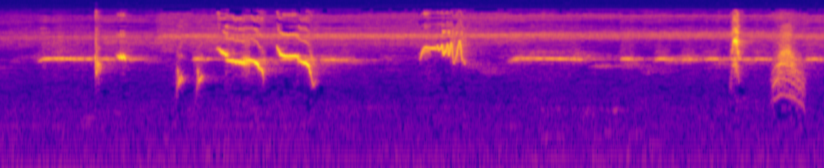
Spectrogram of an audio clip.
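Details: Oriental magpie-robin song used as a lure to make other birds sing along: long steady whistles mixed with short twisting slurred phrases and a sharp high note, over a faint constant high hiss.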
